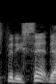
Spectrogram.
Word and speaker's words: 50 Cent: When 50 Cent, I should say this correctly, he's not 50 Cents, he is 50 Cent.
